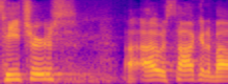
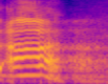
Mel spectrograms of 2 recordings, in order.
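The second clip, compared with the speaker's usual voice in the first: high acted yelp of dismay; imitated high scream of dismay; mock horrified cry. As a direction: cry out as if shocked by the sight. Imitated shock at the scene.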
